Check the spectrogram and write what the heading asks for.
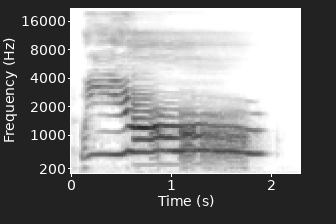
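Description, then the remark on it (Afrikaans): A dog named Wagter lets out one long, drawn-out bark that stretches into a steady, howl-like wail for about two seconds, loud, with no other sounds around it. “Wagter blaf.”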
